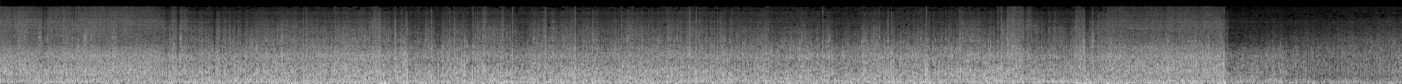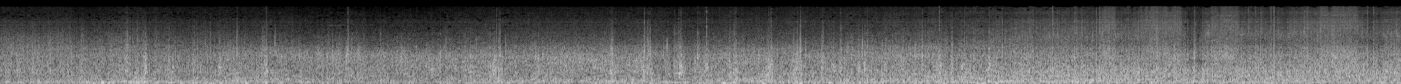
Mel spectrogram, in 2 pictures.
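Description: A car drives along, with engine and road noise heard from inside.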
